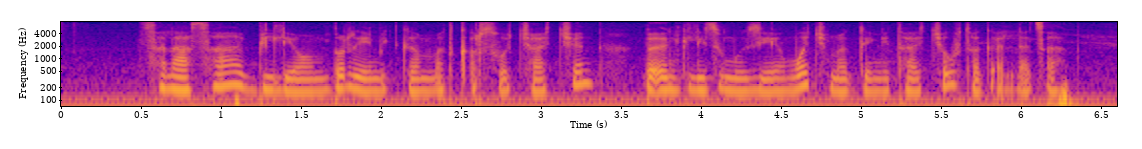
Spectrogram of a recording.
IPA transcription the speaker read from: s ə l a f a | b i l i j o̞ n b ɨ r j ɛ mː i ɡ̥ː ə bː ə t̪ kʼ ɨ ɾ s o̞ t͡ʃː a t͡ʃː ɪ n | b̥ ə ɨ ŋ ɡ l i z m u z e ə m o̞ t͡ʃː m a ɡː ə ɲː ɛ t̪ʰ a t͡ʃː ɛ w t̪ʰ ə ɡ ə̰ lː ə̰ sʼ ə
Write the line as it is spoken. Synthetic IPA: s ə l a s a | b i l i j o̞ n b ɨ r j ɛ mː i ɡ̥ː ə mː ə t̪ kʼ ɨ ɾ s o̞ t͡ʃː a t͡ʃː ɪ n | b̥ ə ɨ ŋ ɡ l i z m u z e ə m o̞ t͡ʃː m ə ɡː ə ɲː ɛ t̪ʰ a t͡ʃː ɛ w t̪ʰ ə ɡ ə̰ lː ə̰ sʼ ə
